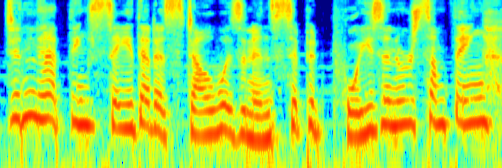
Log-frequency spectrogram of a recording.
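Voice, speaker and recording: A skeptical teenage girl in a video game, impatient and sarcastic. Her voice is fairly high and critical, with faint music behind it. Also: expressive, fairly quick, darkish tone. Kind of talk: animated RPG video game dub. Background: faint background music.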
